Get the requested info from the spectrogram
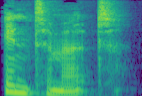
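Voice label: "intimate", British English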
